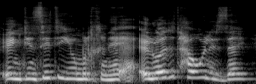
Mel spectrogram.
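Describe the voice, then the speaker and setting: A woman's voice: high-pitched, rapid-fire, a little mellow, natural voice. A woman reading the part of a wounded but wry young married Egyptian woman in a spoken story, with an Egyptian accent. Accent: Egyptian Arabic.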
